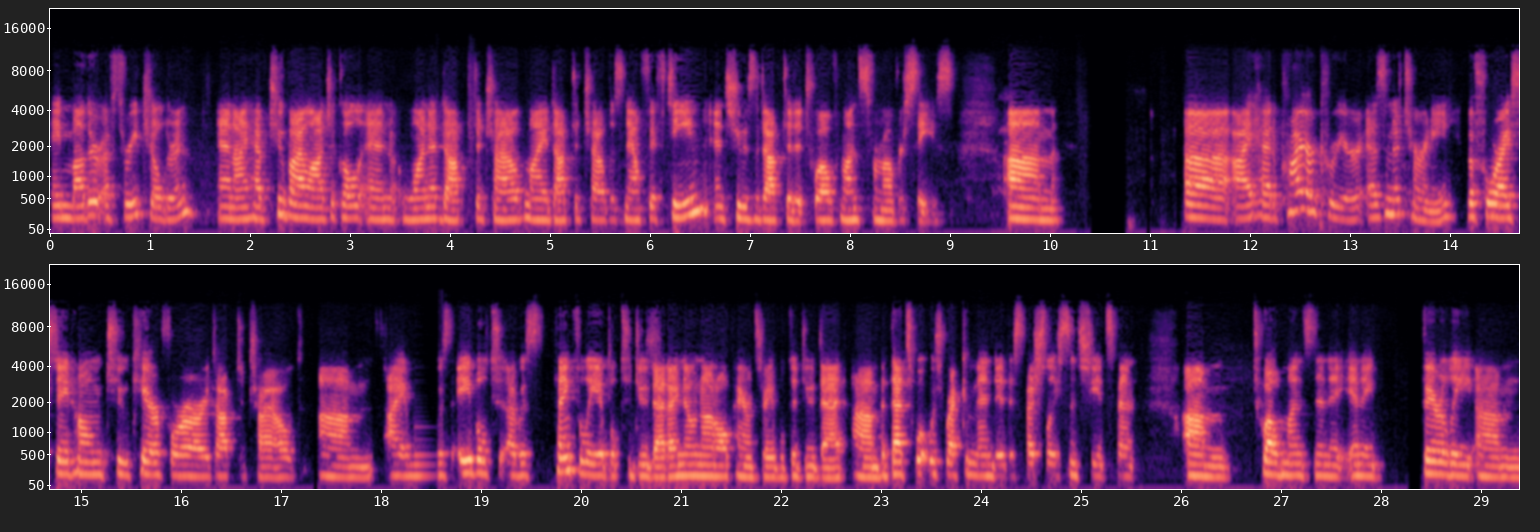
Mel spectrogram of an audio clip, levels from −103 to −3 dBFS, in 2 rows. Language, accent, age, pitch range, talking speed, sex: English, American, 40-59, 160-200 Hz, 180 wpm, female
